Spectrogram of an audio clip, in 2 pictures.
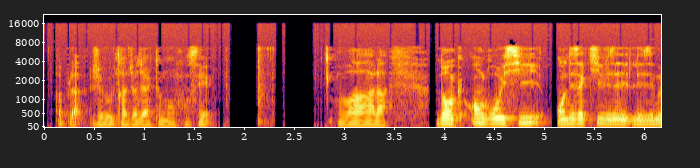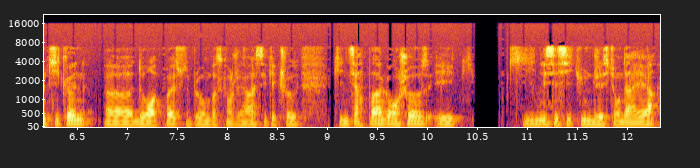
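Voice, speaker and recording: A laid-back French man walks viewers through a casual WordPress screen recording, filling it with fillers and restarts. He speaks at medium pitch, captured in slightly dull lo-fi sound.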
